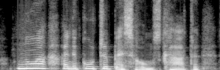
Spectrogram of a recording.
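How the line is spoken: Hasty. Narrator (German): sagte Hermine hastig

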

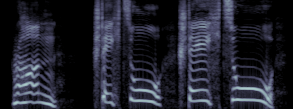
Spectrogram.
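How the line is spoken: Shouted. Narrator (German): schrie Harry

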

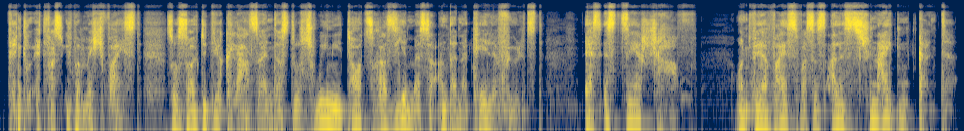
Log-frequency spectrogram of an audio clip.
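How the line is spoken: Menacing whisper. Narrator (German): flüsterte

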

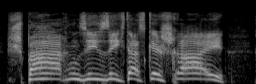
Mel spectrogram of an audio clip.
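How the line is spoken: Calling out. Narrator (German): rief Harry

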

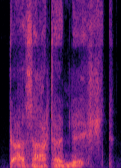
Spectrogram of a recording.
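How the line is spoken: Growling. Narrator (German): knurrte er Hermine an

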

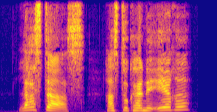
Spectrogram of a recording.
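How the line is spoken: Neighbor speaking loudly. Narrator (German): die Stimme eines Nachbarn, der laut sagte

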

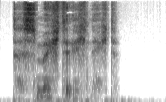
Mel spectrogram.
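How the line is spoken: Quiet female voice. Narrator (German): sagte sie leise

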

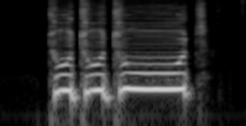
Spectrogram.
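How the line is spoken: Wobbly car calling. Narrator (German): ruft das wackelige Auto

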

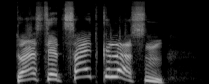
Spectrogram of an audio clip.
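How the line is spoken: Thundering. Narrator (German): donnerte

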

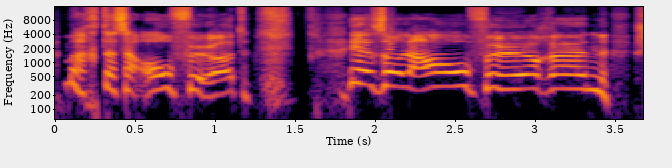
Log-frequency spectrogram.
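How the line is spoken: Screaming. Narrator (German): schrie Hermine

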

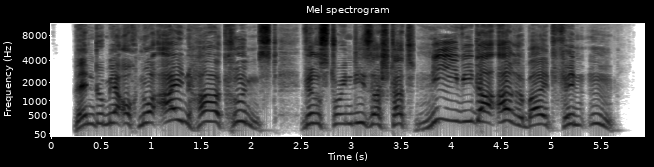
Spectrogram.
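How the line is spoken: Angry shout. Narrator (German): rief Silberfisch aufgebracht

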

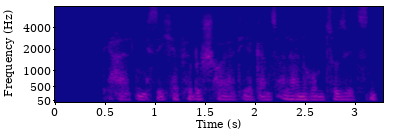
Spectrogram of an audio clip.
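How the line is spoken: Murmur. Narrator (German): murmelte

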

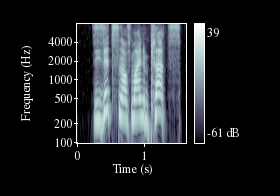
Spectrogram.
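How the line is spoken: Sharp thundering voice. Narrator (German): donnert es mit scharfer Stimme

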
